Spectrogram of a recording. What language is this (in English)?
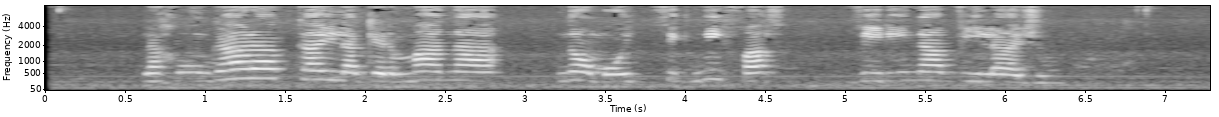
Esperanto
